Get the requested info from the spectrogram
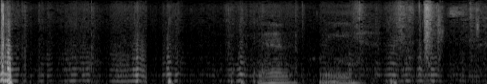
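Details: Stingless bee colony (Tetragonula biroi), transferred a month earlier from a feral hive into a box, hums steadily while being inspected; handling knocks and short bursts of Spanish talk cut across the low buzz.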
